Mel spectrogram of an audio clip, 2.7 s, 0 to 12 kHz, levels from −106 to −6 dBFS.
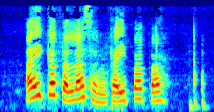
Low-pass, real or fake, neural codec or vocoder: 9.9 kHz; real; none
